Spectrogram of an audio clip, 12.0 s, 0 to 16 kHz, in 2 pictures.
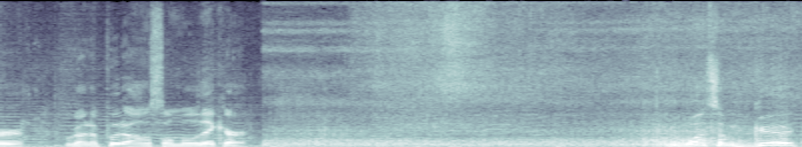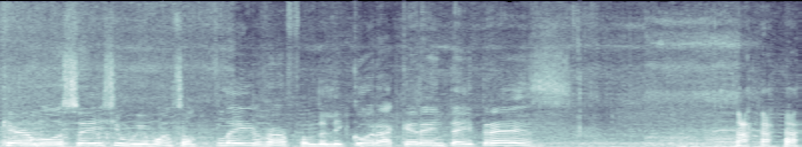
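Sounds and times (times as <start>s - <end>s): liquid pouring: 2.0s - 8.3s
grill sizzling: 2.0s - 11.9s.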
